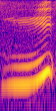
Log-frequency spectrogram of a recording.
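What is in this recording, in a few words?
"jyu2", Cantonese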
